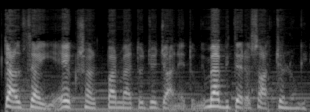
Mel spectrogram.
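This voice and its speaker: A woman's voice: fairly low pitch, a little fast, darkish tone, soft background music, natural voice. A woman voicing a controlling old grandmother-in-law who scolds and commands in a cartoon story. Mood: stern, scornful. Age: older. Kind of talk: Hindi cartoon story voice acting.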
